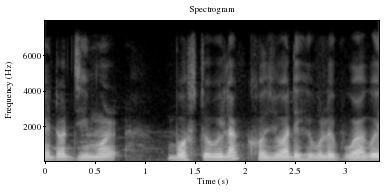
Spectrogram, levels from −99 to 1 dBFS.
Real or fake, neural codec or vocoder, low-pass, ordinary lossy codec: real; none; 7.2 kHz; Opus, 64 kbps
